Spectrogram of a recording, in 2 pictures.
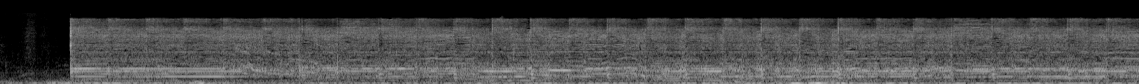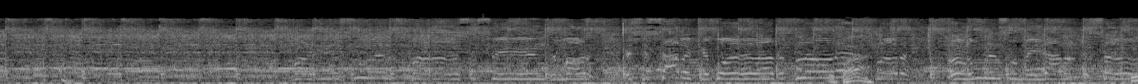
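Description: A rock song plays loudly and steadily throughout, with a man singing over dense, driving guitars and drums.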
